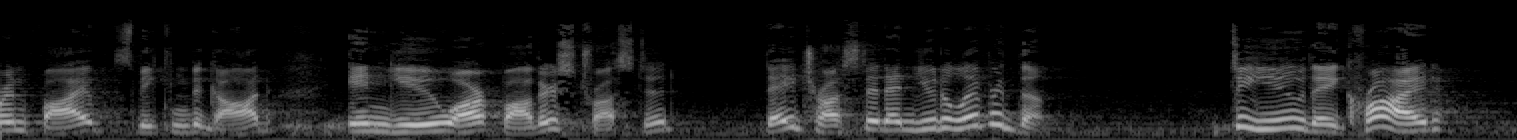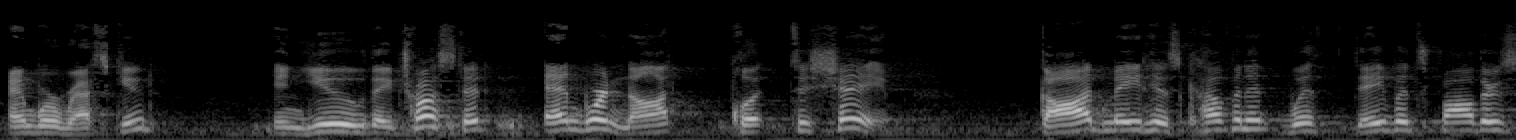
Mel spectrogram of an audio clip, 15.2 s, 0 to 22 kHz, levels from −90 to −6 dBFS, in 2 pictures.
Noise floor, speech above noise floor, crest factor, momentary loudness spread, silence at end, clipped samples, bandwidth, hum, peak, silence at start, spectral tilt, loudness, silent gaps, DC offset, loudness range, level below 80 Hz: -70 dBFS; 33 dB; 18 dB; 12 LU; 0 s; under 0.1%; 12.5 kHz; none; -20 dBFS; 0 s; -5 dB/octave; -38 LUFS; none; under 0.1%; 2 LU; -84 dBFS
